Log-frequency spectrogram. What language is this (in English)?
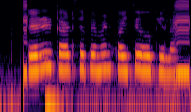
Bhojpuri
